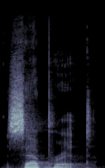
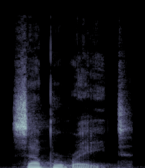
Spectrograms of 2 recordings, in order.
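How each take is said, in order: First: It is pronounced the way the adjective is. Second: It is pronounced the way the verb is. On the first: It means apart or distinct. "بننطقها كده separate separate" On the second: It means to split or divide things. "هننطقها بطريقة تانية وهي separate"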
